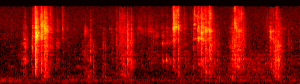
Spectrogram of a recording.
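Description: A thick-cut potato crisp, about two to three millimetres thick, being bitten and chewed. The loudest crunch is the bite about a second in, followed by about six more crunches spaced under a second apart as it is chewed.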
